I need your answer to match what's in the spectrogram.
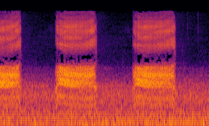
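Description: A crow gives three harsh, raspy caws, each about half a second long, spaced roughly a second apart over faint background hiss.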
